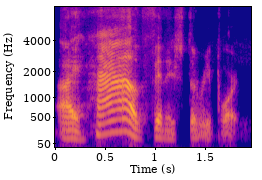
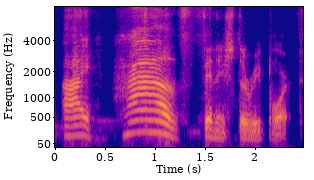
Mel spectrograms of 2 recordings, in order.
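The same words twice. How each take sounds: First: "have" longer and louder; emphatic "have"; stress on have. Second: "have" stretched and pushed, slow; emphatic "have"; stress on have. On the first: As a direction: draw out "have" to insist. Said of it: "I make it longer and louder". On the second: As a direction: correct them by leaning on "have". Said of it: "the have part very loudly". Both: Shown as a demonstration.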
